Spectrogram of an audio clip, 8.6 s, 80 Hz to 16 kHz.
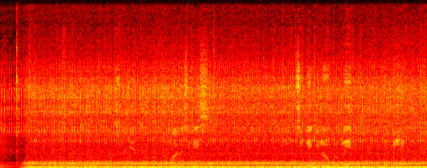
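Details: Panasonic 5.2 kg single-tub washing machine, after repair of cut power cord/plug and missing capacitor, first test run: steady, even motor hum with low churning drone, no knocks or grinding; wash motor runs normally.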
